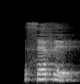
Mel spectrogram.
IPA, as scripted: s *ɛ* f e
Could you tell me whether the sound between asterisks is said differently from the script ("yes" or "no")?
no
